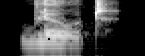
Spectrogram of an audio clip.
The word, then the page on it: bluet: Indian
